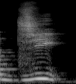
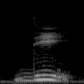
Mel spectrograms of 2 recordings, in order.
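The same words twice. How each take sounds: First: The letter starts with a soft j-like sound. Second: The letter starts with a plain hard d sound. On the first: The speaker calls it wrong. "o D em português a gente fala D" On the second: The speaker calls it right. "Em inglês, o D é D"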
